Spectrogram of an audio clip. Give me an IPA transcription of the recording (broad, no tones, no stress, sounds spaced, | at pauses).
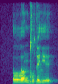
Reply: lː ʌ n d u ɗ e lʲ e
